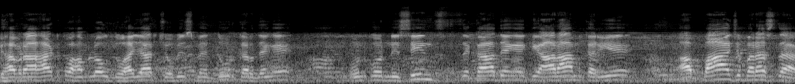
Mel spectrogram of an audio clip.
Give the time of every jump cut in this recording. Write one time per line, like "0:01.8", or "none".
none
